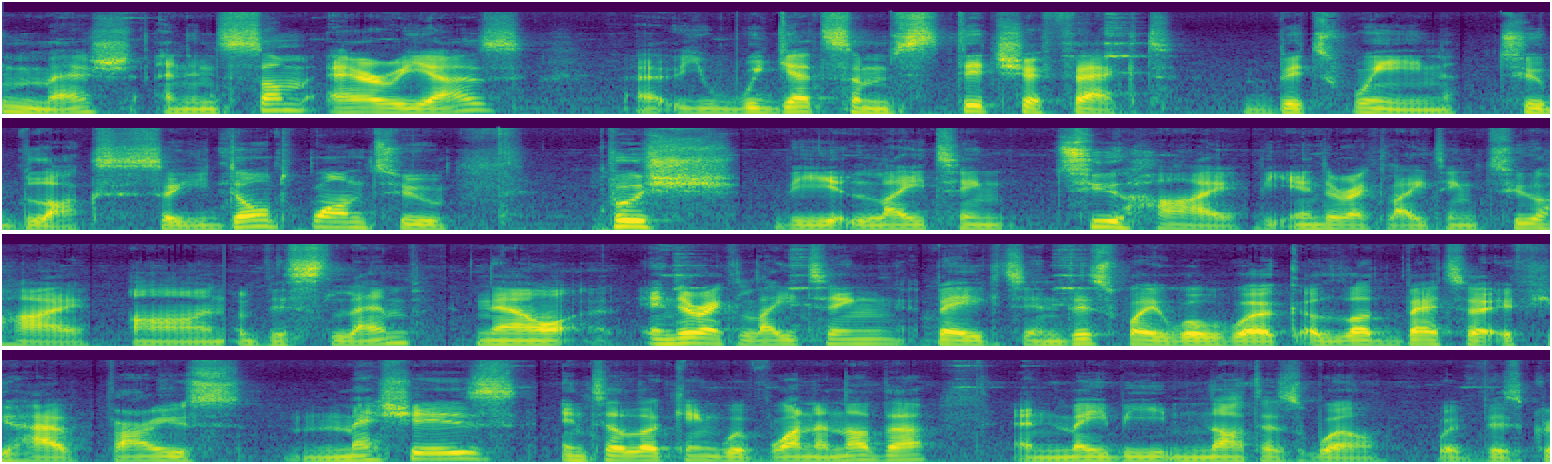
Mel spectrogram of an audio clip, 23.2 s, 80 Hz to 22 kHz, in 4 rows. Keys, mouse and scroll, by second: 0.9-1.9 shift+drag, 3.9 ctrl+click, 5.8 middle click, 6.6 click, 7.3 ctrl+middle click, 11.4-12.4 drag, 12.9 middle click, 23.0 middle click.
